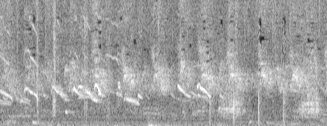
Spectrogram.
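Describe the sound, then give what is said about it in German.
A large duck calls among a flock of very young hens clucking and peeping, with busy overlapping bird chatter and a few sharp scratches. No one speaks. “Da hört man die Ente.”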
